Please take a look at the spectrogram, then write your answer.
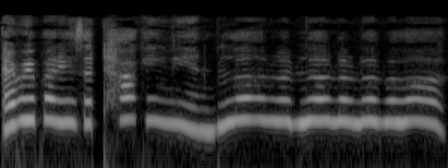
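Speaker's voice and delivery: high-pitched whiny put-on voice. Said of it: "And then she's like".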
